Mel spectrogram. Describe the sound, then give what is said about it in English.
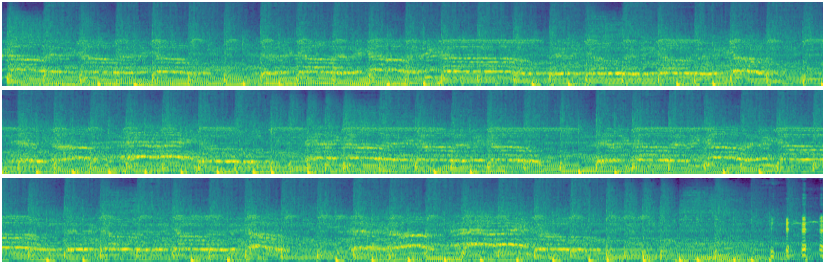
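A man yells loudly and almost nonstop for about twenty-five seconds, his strained voice rising and falling in pitch over a dense, noisy background. “I can hear him yelling.”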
